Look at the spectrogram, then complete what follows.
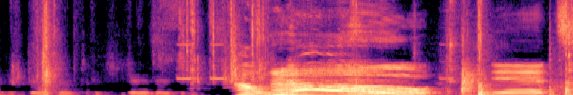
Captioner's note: gentle beeping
